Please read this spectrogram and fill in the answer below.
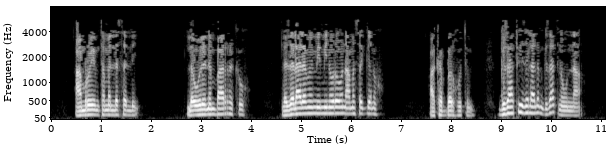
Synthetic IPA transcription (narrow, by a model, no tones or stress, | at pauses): ʔamɾo̞jɪmt̪ʰəməlːəsəlːɨɲː | ləolɨnɨmbaɾːəkʰəh | ləzəlaləmɨmjɛmːino̞ɾəwnaməsəɡːənəh | ʔa̰kʰəbːəɾɦut̪ʰɨm | ɡɨzat̪ʰujɛzəlaləmɡɨzat̪nəwɨnːa̰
